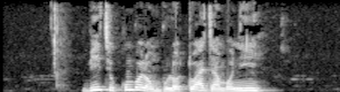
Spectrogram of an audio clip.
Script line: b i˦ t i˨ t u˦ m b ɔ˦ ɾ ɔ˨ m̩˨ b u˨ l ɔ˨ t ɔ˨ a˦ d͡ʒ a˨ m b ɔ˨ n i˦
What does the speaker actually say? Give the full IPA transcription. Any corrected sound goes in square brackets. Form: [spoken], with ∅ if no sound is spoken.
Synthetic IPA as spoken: b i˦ t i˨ [k] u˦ m b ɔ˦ [l] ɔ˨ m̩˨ b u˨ l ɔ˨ t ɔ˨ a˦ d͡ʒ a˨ m b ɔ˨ n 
